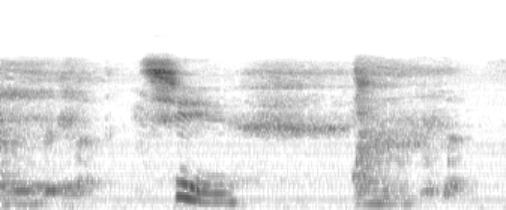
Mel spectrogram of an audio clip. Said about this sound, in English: Please excuse the coughing of my child.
